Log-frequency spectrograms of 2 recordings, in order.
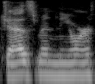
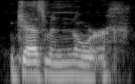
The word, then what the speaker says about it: Jasmine Noor: let's see what that Jasmine Nior thing was. Jasmine Noor. I told you, I have this habit of putting extra syllables into things where they don't belong.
